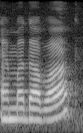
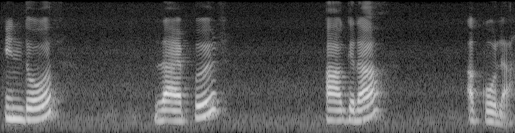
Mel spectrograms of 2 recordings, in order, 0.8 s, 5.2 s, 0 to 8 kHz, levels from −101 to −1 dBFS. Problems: constant background noise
